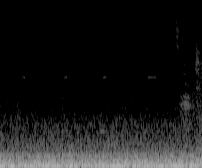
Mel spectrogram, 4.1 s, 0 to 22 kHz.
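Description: Steady low room hum, with faint short high beeps from a TonoVet Plus rebound tonometer repeating about every 0.8 s as it takes successive intraocular pressure readings on a dog's eye. The last beep, near the end, is longer.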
